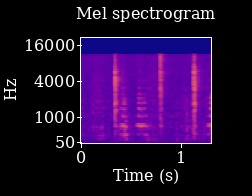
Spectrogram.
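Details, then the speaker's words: Dehumidifier salvaged from bulk waste, under repair for a faulty air circulation fan: a few crisp, unevenly spaced clicks as the water tank-full micro switch actuates; level switch works. "Voilà, donc on entend le clic, donc ça il fonctionne. C'est la même chose, hein, donc une fois que l'eau voilà, donc, en fin de compte, le système du remplissage d'eau fonctionne, donc l'interrupteur, le micro switch qui est derrière, lui fonctionne."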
